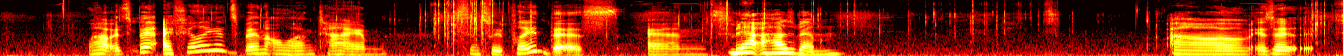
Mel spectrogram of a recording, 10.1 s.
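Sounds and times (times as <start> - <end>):
speech: 0.7 - 6.4, 8.8 - 10.0
snack wrapper crinkling: 2.9 - 4.2, 5.2 - 8.7, 9.4 - 10.0.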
